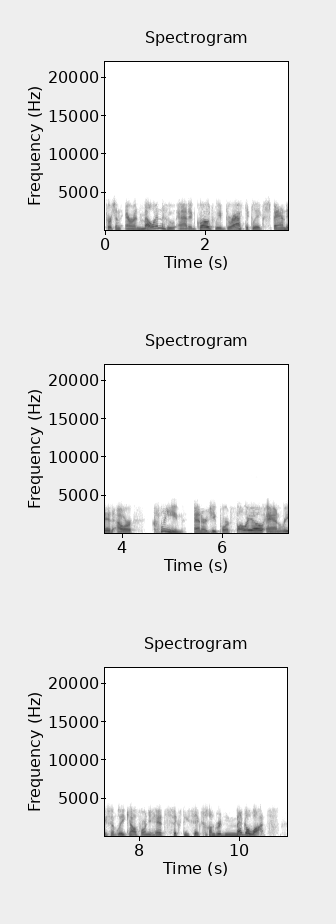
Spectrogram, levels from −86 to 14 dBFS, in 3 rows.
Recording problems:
phone-call audio; poor line

